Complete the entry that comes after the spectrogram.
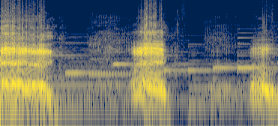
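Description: Highland bull bellowing three times in short, loud calls that fall in pitch, over background music.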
